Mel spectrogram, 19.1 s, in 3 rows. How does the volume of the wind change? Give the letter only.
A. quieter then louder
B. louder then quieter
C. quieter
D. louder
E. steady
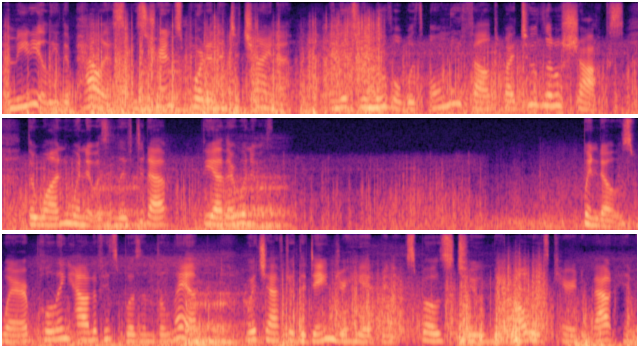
A.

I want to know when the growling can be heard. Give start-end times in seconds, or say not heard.
1.4-2.7, 7.3-9.3, 14.6-15.8.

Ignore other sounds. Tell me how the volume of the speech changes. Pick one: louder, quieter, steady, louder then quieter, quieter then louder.
steady.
